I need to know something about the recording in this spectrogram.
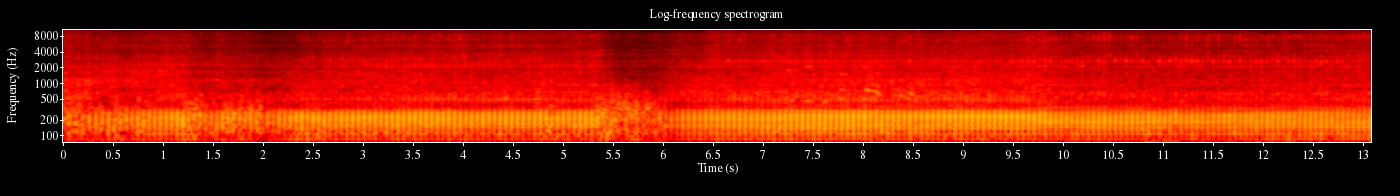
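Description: A small engine chugs steadily close by.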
